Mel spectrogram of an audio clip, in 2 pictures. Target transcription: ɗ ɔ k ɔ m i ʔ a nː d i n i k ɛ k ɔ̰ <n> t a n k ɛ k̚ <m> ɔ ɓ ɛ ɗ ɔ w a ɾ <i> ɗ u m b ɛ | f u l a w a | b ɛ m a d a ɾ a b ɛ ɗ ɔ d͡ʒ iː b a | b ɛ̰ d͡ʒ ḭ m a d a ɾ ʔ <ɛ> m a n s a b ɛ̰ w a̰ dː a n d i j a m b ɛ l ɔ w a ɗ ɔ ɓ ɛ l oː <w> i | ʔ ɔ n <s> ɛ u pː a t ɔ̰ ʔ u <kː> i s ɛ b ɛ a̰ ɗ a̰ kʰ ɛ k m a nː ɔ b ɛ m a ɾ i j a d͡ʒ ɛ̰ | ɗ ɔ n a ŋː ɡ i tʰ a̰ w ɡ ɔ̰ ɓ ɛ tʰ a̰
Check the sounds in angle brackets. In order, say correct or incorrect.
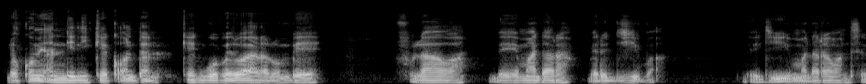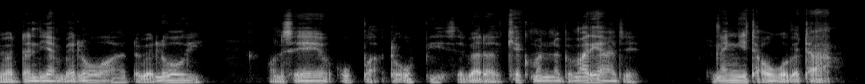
correct, incorrect, incorrect, incorrect, correct, correct, incorrect

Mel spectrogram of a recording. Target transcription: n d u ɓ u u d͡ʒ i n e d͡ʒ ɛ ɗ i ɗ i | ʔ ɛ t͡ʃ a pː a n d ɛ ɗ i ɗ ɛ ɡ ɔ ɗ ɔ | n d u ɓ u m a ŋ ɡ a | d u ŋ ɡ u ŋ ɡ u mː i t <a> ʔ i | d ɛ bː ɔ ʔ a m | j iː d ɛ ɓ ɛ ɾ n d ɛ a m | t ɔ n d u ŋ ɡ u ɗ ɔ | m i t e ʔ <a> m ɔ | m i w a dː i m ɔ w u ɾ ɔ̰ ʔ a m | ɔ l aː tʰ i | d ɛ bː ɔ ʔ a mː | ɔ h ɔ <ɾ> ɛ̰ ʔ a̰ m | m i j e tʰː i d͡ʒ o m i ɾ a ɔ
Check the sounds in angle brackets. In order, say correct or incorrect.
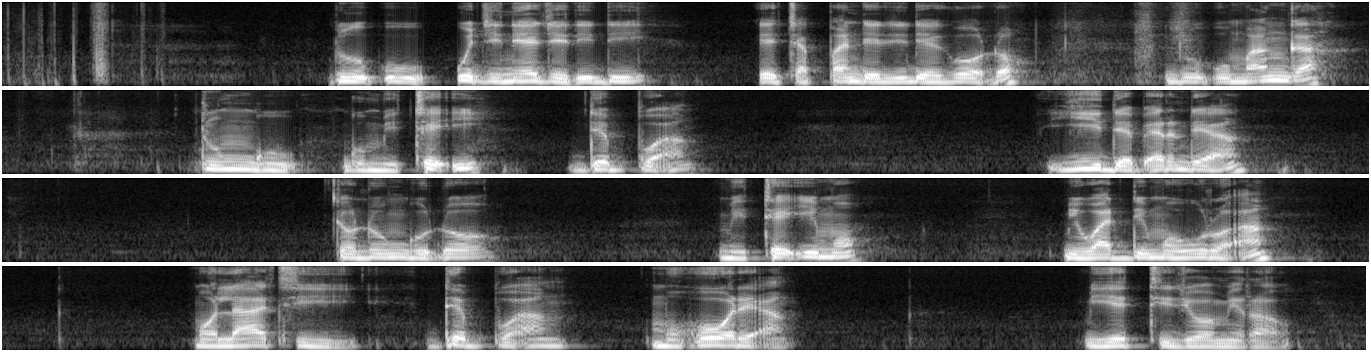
incorrect, incorrect, correct

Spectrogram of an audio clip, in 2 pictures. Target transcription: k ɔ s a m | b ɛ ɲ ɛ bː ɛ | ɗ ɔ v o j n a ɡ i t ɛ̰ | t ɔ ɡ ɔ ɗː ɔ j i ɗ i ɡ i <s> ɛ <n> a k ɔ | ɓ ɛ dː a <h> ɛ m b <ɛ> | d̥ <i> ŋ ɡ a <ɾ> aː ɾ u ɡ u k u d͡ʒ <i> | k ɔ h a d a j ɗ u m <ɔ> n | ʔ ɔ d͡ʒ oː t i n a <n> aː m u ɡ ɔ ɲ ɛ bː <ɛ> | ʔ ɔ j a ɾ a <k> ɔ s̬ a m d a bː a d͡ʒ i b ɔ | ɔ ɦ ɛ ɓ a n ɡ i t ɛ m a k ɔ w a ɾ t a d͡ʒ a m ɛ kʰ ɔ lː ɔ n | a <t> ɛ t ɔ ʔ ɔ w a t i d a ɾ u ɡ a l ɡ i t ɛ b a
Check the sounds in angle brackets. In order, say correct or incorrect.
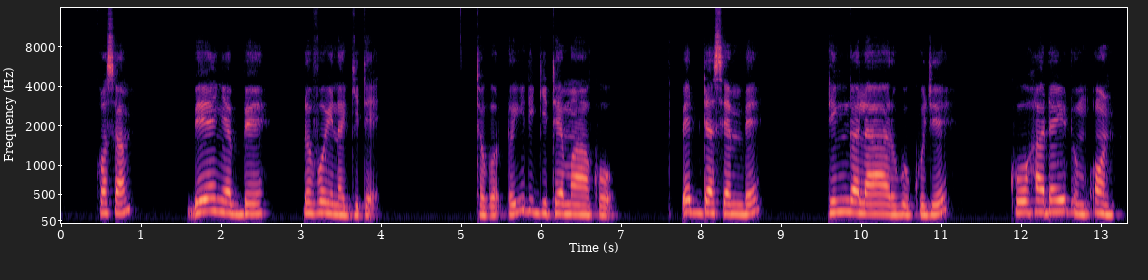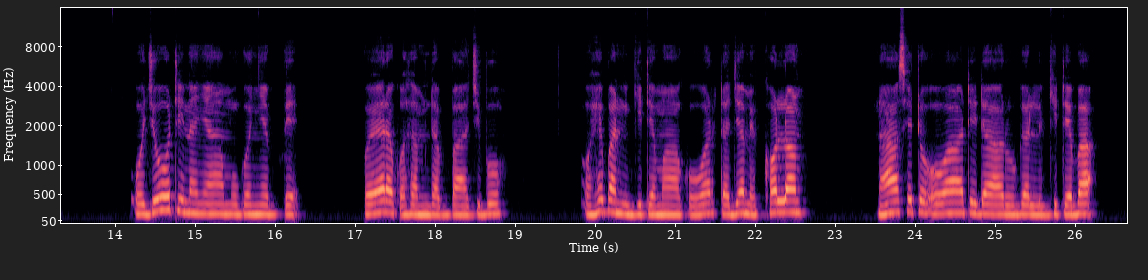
incorrect, incorrect, incorrect, correct, correct, incorrect, incorrect, correct, incorrect, correct, correct, incorrect

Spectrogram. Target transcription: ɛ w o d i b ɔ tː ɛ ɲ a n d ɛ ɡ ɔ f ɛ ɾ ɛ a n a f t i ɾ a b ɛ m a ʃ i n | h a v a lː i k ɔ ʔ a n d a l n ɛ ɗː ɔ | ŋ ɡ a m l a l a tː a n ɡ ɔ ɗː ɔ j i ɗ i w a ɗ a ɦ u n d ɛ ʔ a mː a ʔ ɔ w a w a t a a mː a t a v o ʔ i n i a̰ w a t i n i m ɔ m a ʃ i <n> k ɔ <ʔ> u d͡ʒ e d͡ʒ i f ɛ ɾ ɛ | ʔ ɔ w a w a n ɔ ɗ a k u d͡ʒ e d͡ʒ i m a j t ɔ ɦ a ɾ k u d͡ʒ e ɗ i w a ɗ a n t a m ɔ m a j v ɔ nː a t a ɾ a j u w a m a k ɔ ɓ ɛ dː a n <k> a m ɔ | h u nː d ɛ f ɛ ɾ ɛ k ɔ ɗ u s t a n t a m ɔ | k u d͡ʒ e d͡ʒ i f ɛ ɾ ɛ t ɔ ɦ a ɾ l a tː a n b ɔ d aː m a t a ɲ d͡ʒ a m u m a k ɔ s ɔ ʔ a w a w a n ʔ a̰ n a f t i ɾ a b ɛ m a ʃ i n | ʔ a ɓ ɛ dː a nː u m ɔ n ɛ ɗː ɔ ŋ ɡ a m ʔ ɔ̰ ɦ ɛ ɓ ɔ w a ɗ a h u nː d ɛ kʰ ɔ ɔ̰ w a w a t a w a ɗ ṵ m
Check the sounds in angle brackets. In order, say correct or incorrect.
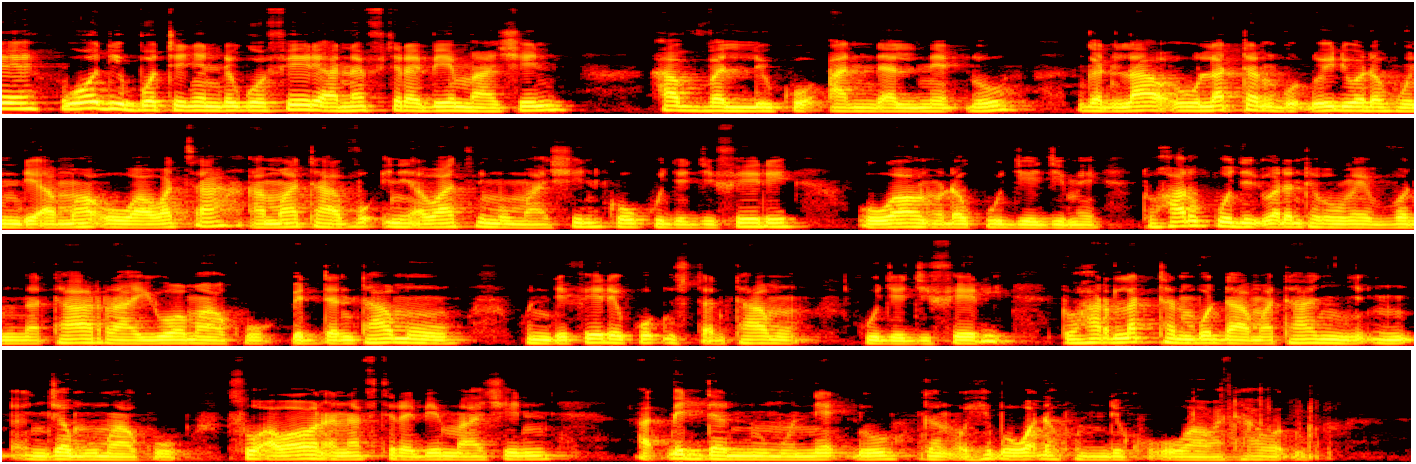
correct, incorrect, incorrect

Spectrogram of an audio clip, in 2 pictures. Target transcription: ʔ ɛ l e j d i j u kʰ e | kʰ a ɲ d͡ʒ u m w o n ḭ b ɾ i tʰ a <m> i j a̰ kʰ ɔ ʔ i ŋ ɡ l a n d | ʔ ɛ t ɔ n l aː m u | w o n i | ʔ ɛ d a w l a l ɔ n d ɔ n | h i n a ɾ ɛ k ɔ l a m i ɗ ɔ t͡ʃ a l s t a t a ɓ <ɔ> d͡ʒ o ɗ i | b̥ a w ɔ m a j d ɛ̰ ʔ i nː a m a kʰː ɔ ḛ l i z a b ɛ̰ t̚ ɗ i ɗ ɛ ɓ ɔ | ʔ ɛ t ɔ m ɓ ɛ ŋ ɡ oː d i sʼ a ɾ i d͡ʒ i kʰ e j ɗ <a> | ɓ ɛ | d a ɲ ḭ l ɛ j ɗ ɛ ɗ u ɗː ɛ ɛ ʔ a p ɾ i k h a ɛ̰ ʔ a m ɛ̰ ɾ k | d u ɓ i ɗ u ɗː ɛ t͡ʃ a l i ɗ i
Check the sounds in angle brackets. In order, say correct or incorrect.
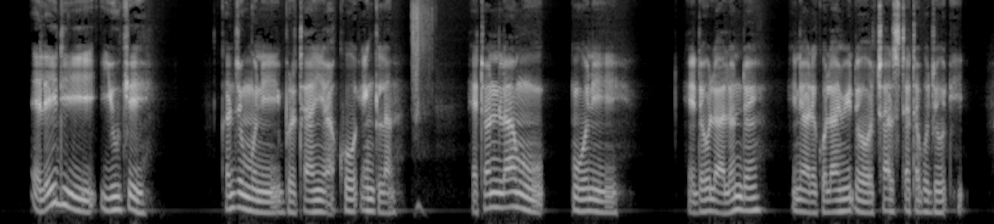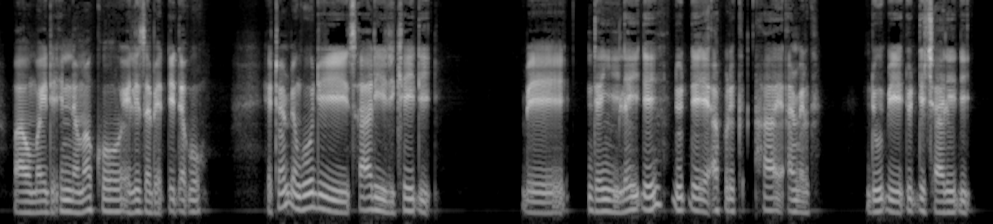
incorrect, correct, incorrect

